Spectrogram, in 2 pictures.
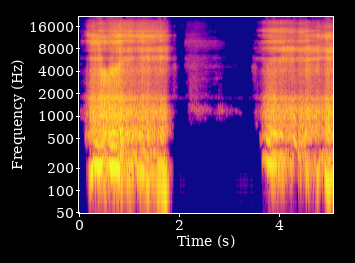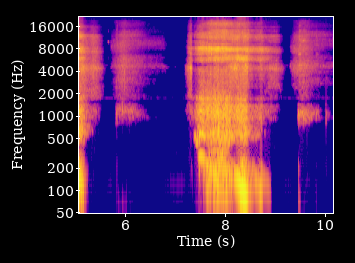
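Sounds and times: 
man snoring violently with heavy snorts: 0:00.2 - 0:01.8, 0:03.7 - 0:05.3, 0:07.4 - 0:08.9.

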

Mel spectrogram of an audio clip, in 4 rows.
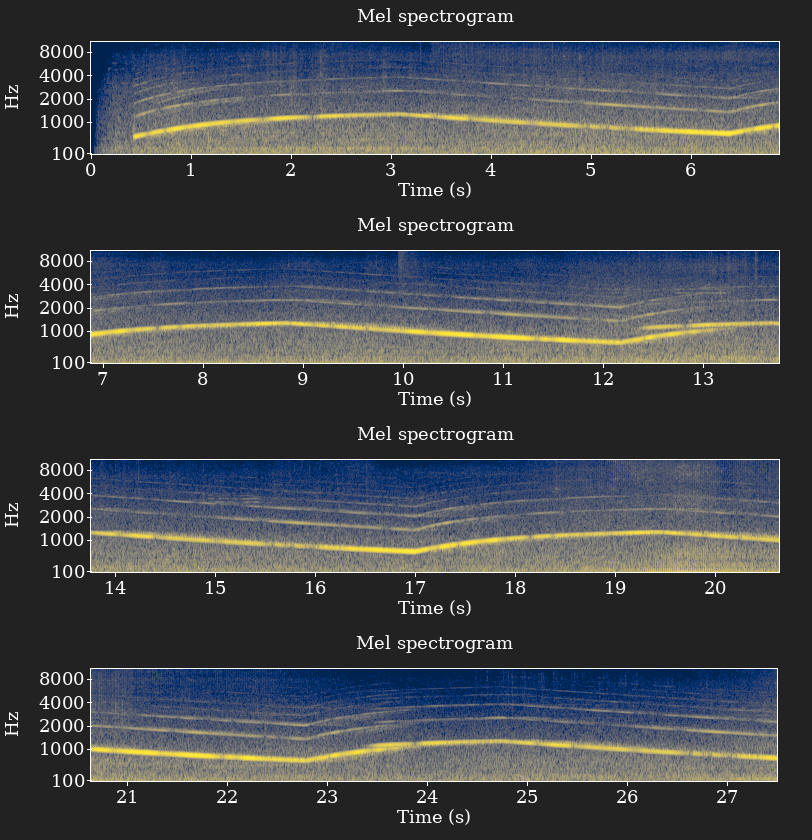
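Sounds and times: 
fire truck passing by: 0:00.1 - 0:27.4
fire truck siren: 0:00.3 - 0:27.4.

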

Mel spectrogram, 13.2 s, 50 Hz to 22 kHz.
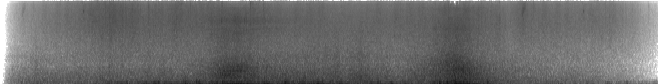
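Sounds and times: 
strong desert wind blowing sand and dust: 0:03.0 - 0:11.0.

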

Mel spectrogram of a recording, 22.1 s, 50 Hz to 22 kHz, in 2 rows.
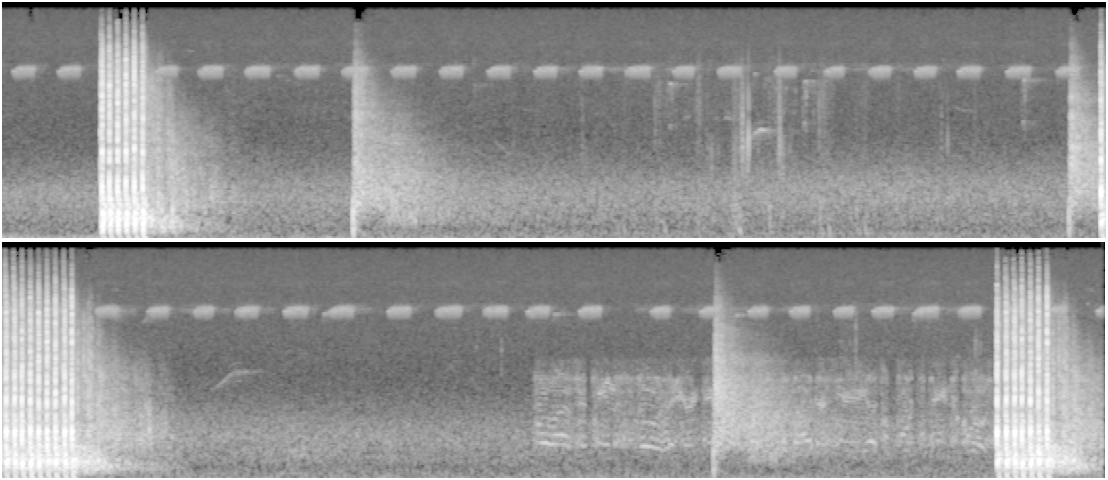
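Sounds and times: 
distant gunshots on a nighttime battlefield: 0:01.0 - 0:02.3, 0:03.5 - 0:04.7, 0:10.7 - 0:12.9, 0:16.4 - 0:22.0.

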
